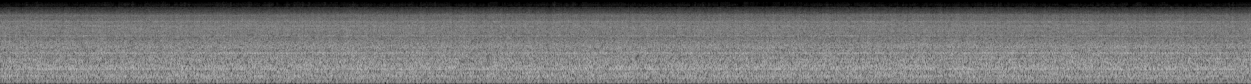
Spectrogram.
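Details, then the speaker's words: 1991 GMC Jimmy fully warmed up, about 16°C (55°F) ambient: fast, even idle that never drops back to normal, no clear miss or knock; flammable spray found no vacuum leak, owner suspects an air-fuel or other sensor sending false information. "that was disappointing i used the flammable one so apparently i don't have a vacuum leak now the idle is still high it's up to temperature it's idling high"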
